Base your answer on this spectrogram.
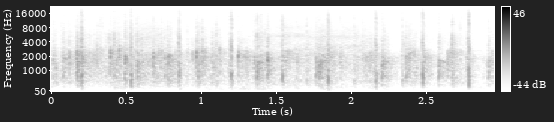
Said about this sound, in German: Und darum wollen wir das noch einmal tun, dass wir alle, die mit dabei sind, online zuhören, zuschauen, äh, dass wir sie mit einem kraftvollen Applaus noch einmal begrüßen.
